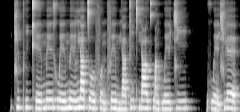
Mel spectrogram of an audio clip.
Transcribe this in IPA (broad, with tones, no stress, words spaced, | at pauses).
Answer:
t͡ɕy˥˩pʰi˥ kʰe˧˥ɪ̯me˥ɪ̯ xwe˧˥ɪ̯me˧˥ɪ̯ljä˥t̪o˧˥ʊ̯ fɤ̰˨˩ŋfe˥˩ɪ̯mjä˧˥ t̪i˥˩t̪ʰjɑ˥ʊ̯t̪ʰwɑ˨ŋ pwe˥ɪ̯t͡ɕi˥ | xwḛ˨˩ɪ̯ɕɥɛ˥˩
